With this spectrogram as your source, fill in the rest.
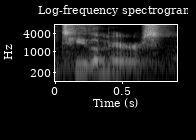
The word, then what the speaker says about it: telomeres: You've probably heard of telomeres. Some people pronounce them tieumirs.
